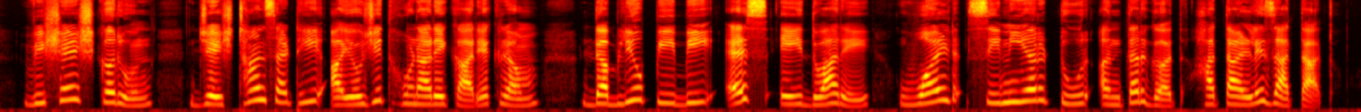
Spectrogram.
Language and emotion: Marathi, neutral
